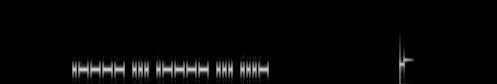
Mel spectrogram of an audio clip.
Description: Morse code, heard as a keyed tone, about 39 wpm, 700 Hz. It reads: 1S1SV
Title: Five Challenging Letter-Number Combinations 40wpm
